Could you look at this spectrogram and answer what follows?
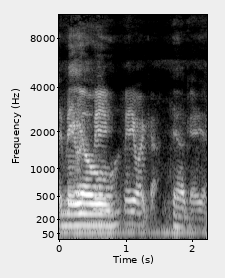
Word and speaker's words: Mayoiga: Mayoiga. Yeah, okay, yeah. Because the O and the I kind of blend together, so it's like Yoi.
